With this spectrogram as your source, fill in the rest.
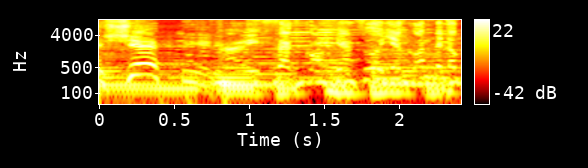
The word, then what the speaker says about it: Shakespeare: No se dice saquefiare, se dice Shakespeare.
